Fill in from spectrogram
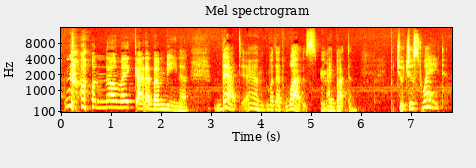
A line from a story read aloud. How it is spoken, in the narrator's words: Luigi laughed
